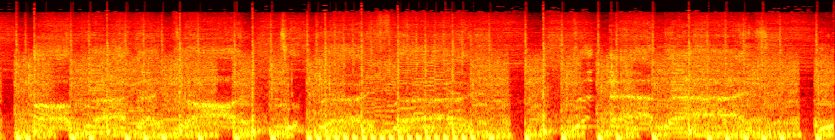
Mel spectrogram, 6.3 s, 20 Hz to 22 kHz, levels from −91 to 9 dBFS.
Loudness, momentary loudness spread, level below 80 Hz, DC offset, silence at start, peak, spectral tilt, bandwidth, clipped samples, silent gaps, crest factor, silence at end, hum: -10 LUFS; 3 LU; -14 dBFS; under 0.1%; 0 s; 0 dBFS; -4.5 dB/octave; 17 kHz; 0.2%; none; 10 dB; 0 s; none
